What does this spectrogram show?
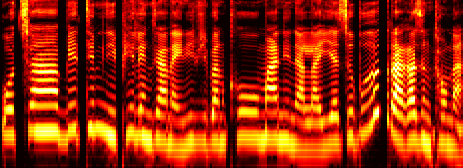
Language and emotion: Bodo, disgusted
